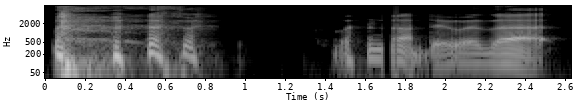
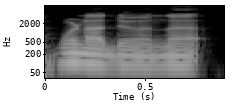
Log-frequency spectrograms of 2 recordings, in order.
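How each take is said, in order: First: Slow, laughing refusal. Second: Said in the usual way. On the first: Real, not acted. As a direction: chuckle through it, drawn out. Repeats it slowly, laughing.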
